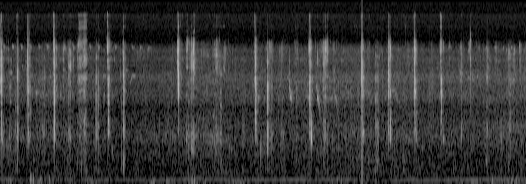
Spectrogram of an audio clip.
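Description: Faint, irregular soft clicks and smacks of a person chewing a mouthful of seafood salad.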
